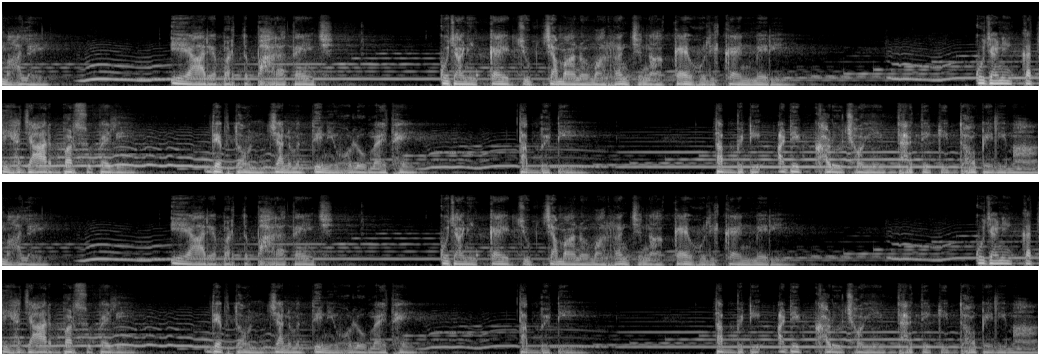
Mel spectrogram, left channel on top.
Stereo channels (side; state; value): right; quieter; 3.9 dB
